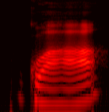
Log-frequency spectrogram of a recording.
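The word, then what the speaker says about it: 国: With the second tone it becomes a country.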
